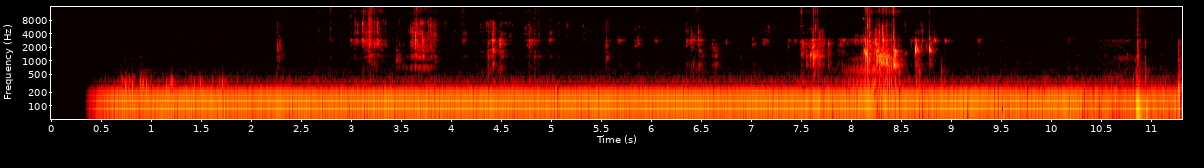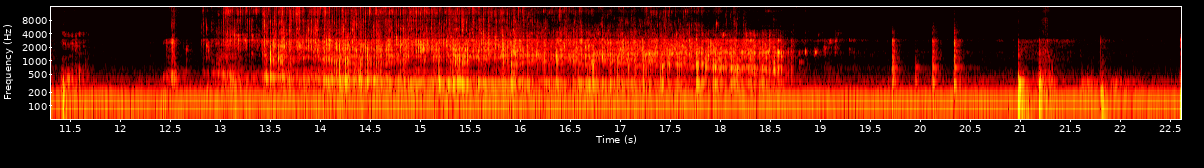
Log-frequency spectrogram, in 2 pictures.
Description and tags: water being poured out of and into a bottle
water, liquid, trickle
